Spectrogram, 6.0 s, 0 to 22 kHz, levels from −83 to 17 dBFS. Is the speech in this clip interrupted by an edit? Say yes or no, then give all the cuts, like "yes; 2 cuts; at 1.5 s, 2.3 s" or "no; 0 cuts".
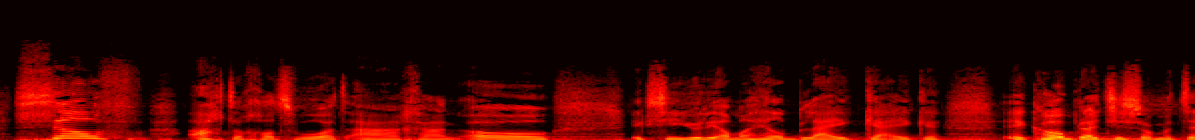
no; 0 cuts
